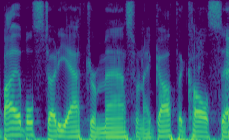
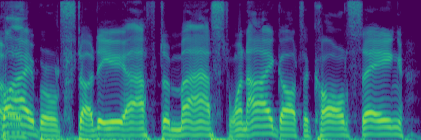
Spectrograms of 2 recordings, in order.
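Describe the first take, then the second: First: It is said in the speaker's normal voice. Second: It is said in a put-on character voice.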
